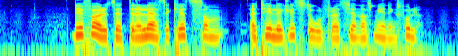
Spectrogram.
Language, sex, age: Swedish, female, 22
